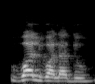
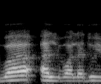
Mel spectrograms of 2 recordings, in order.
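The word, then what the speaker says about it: والولد: So the haraka on the waw joins directly onto lam, so it becomes wal waladu. Instead of saying wa al waladu, it becomes wal waladu.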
